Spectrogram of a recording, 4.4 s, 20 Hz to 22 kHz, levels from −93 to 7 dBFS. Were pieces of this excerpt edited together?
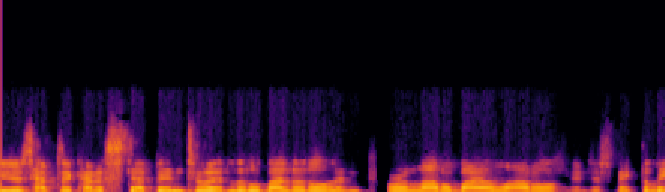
yes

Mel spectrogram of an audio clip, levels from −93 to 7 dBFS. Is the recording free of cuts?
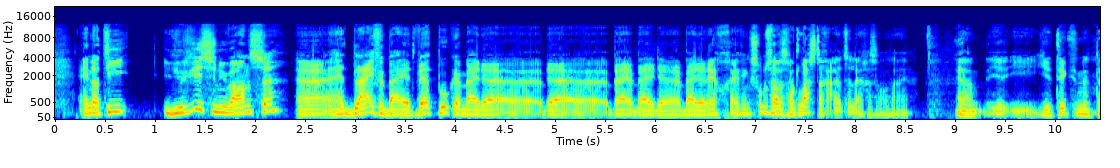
no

